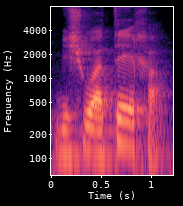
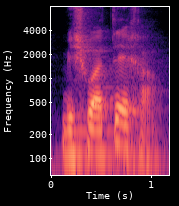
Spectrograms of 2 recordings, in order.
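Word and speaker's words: בִּישׁוּעָתֶךָ: Le premier, l'accent tonique, il est sur le T, bishuatecha. C'est miléel, puisque ce n'est pas sur la dernière syllabe, mais sur l'avant-dernière. Et comme on a dit, c'est sur la lettre qui est voyellée du ségol, bishuatecha.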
